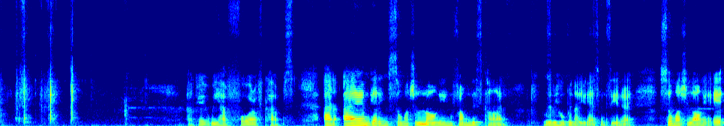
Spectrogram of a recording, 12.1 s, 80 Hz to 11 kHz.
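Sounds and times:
cards being shuffled: 0.0 - 1.4.

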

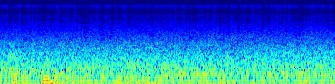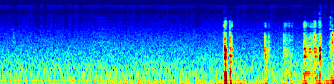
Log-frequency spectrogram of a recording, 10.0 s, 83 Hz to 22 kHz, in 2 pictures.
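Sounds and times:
bow clicks and rattles: 8.4 - 10.0.

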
